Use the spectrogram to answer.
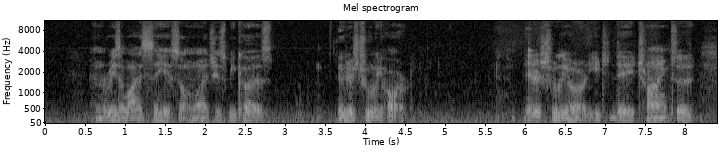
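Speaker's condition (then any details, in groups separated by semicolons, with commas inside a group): No condition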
